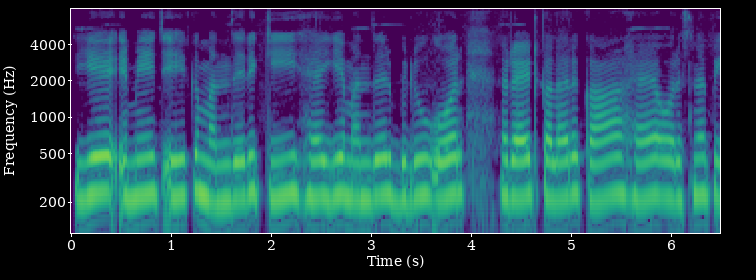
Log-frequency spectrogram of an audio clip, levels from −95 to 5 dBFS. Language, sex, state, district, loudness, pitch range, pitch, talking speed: Hindi, female, Chhattisgarh, Jashpur, -25 LUFS, 215-230 Hz, 220 Hz, 155 wpm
